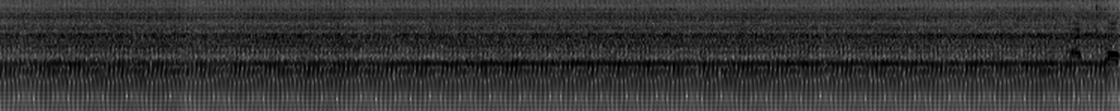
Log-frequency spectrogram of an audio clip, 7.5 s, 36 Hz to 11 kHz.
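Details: Vulcan 18" mower's 3.8 horsepower two-stroke, revived with a new intake pipe and a freed rusted flywheel/magneto, holds a steady, even buzz at constant speed with no misses or surging; running properly.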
